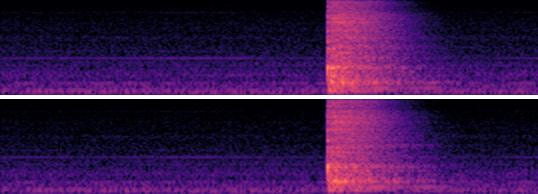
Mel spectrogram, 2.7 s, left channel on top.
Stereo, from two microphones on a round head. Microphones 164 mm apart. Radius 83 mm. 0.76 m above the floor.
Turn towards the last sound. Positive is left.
turn(degrees=-10)  # may be behind; listen again after turning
